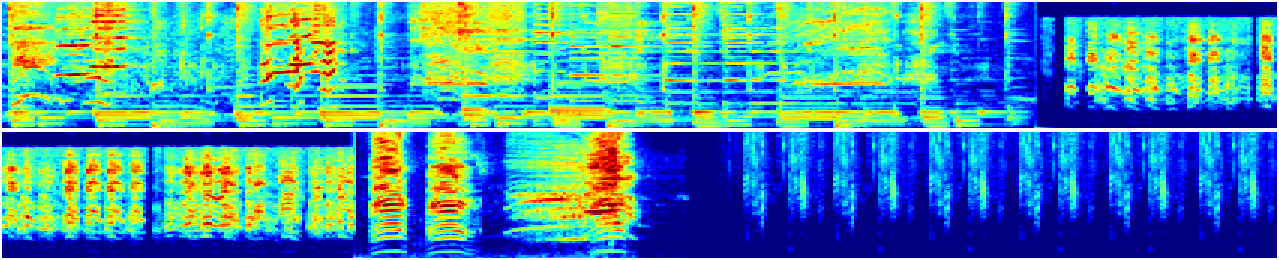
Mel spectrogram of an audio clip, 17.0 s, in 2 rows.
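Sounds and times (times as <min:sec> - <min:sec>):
geese honking: 0:00.1 - 0:06.4, 0:07.1 - 0:12.8.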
